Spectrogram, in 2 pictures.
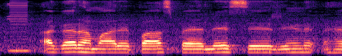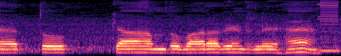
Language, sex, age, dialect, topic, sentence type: Hindi, male, 18-24, Awadhi Bundeli, banking, question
